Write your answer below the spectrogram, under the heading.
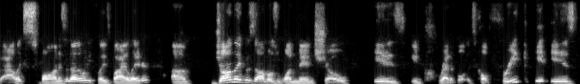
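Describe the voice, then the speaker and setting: Animated woman hosting a casual podcast. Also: extremely low pitch, rough recording. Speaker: podcast host. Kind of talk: casual live podcast commentary.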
